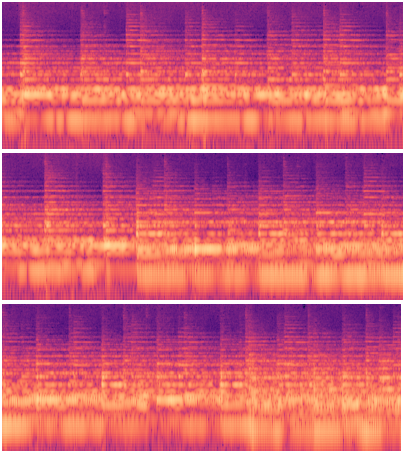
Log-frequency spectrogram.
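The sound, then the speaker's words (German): Bells of the parish church of St. Nicholas in Grins near Landeck, in Tyrol's Upper Inn valley, several bells pealing in steady overlapping strokes that ring loudly and continuously with no voices. “Sie hören die Glocken der Pfarrkirche zum heiligen Nikolaus in Grins bei Landeck im Tiroler Oberinntal.”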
